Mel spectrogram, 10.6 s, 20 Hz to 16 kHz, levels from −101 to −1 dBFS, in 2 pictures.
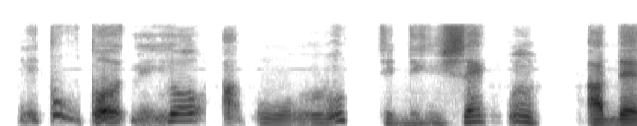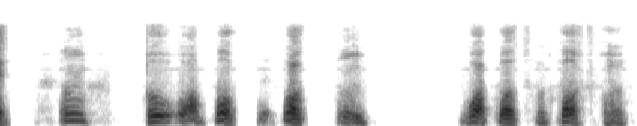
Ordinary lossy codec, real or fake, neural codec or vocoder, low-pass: none; fake; codec, 16 kHz, 0.5 kbps, FunCodec, trained on LibriTTS, 25 frames a second; 7.2 kHz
